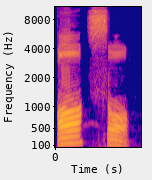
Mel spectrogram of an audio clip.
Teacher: Jadi cara menebalkan huruf sod itu tinggal dinaikkan pangkal lidahnya. Cara menaikkan pangkal lidah yang sering saya sampaikan dipancing pakai huruf qaf.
